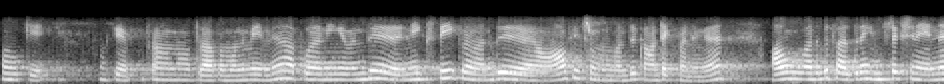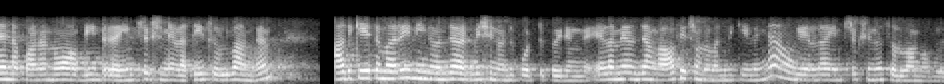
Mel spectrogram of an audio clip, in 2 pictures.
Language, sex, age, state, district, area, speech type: Tamil, female, 30-45, Tamil Nadu, Viluppuram, urban, conversation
